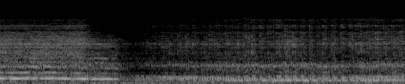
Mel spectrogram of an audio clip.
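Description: Nitromethane-burning Top Fuel drag motorcycle engine running through a tyre burnout. The sound drops away about a second in, then settles to a steady lower tone.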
